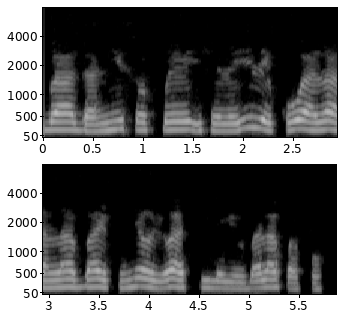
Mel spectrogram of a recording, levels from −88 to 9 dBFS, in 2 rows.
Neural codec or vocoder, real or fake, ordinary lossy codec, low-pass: none; real; none; none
